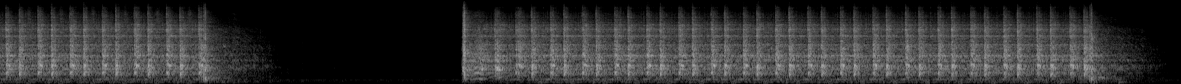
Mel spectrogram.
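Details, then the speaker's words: Generac XG10000E generator, about 10 years old with only 12 minutes of run time; fuel was left in the carburetor. After reconnecting a plug, two tries of steady cranking never catch because the carburetor still isn't delivering fuel. "that is not the only issue the carburetor is still not delivering fuel"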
